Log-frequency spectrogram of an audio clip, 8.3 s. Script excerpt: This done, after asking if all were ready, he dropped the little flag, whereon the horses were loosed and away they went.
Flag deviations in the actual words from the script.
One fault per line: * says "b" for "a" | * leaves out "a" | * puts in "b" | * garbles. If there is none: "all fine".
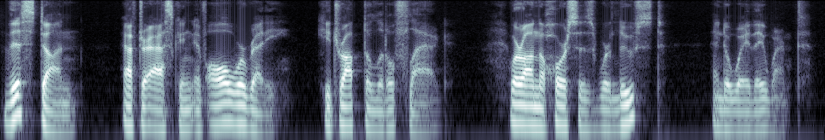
all fine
